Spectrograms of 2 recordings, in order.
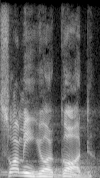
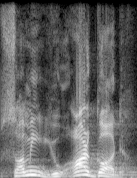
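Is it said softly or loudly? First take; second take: softly; loudly. First: It is said at normal volume, proudly. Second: It is said louder, to be heard better.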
